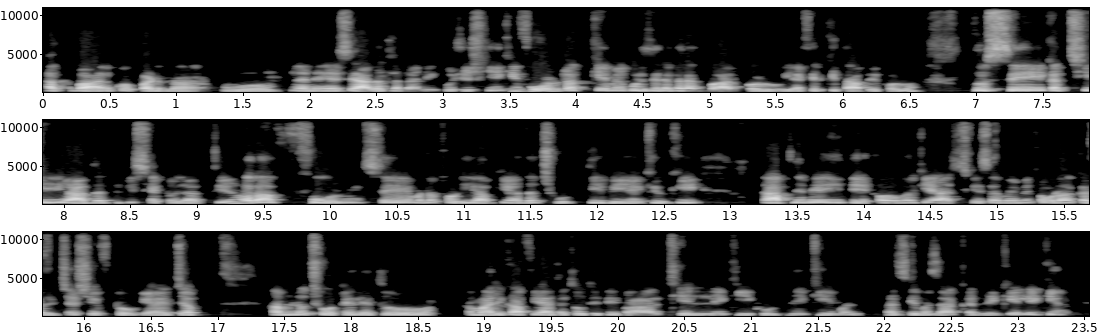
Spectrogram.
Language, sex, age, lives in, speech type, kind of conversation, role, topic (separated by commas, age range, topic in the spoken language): Hindi, male, 25-29, India, conversation, unstructured, none, आप अपने जीवन में स्क्रीन समय को कैसे संतुलित करते हैं?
